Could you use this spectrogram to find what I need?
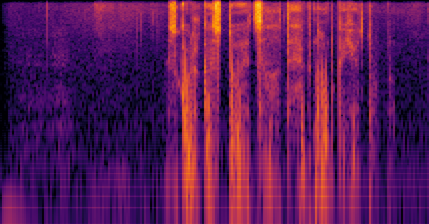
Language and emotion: Russian, neutral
